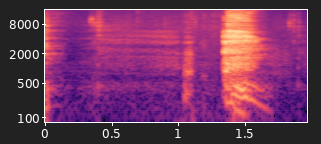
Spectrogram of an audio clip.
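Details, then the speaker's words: Short throat-clear then one loud harsh cough in a quiet room from an adult with a cough. "Ngày hôm nay thì tôi sẽ chia sẻ cho các bạn một bài thuốc trị ho rất là hay nha. Và hôm nay là tôi bị ho"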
